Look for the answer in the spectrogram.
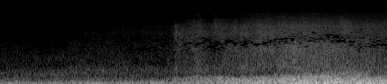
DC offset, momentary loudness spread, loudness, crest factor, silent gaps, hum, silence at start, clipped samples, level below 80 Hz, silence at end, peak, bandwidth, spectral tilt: under 0.1%; 18 LU; -28 LUFS; 16 dB; none; none; 0 s; under 0.1%; -32 dBFS; 0 s; -12 dBFS; 15 kHz; -6.5 dB/octave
